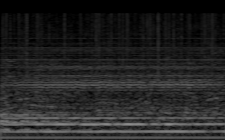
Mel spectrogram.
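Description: A male naat reciter holding one long, steady sung note over a public-address system, slowly getting quieter.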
